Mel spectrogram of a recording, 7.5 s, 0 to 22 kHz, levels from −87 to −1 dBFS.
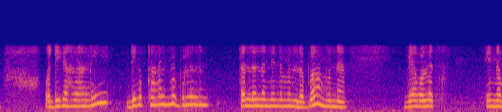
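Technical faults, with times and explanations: throughout: Opus compression. The speech sounds rough and grainy, with a noisy texture replacing clean tone, and nothing above 4.2 kHz, so sibilants and breath detail are gone and the sound is squeezed into a narrow, telephone-like band. The cause is likely heavy Opus coding in its music (CELT) mode at a rate that fits about 12 kbps. Band energies survive, but their fine detail is filled with folded or noise content, and the bandwidth is cut to narrowband.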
